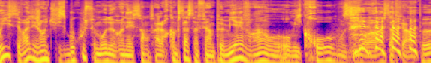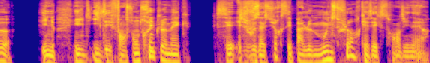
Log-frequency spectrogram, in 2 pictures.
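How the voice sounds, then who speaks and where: An ordinary speaking voice from a man, fairly low in pitch, at a moderate pace, with ordinary pitch variation and big swings in loudness. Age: 50s. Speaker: author and movement method founder, former dancer. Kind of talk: interview.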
